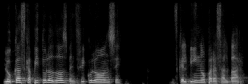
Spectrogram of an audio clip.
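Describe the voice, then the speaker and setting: A man preaching a sermon as pastor, swinging between hushed, emotional passages and shouted pleas. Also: a little high, a little slow. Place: church.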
